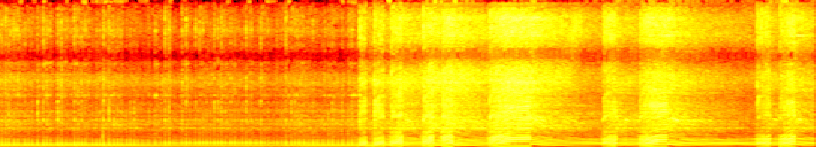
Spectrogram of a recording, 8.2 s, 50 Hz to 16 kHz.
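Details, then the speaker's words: Jonsered 2149 50cc racing chainsaw build, factory air intake, warmed up for first cuts: rapid revving bursts with ragged popping and crackle at high speed instead of a clean scream; builder fairly certain the ignition coil is failing. "It's got some coil issues. It won't clean up. She's got a pop to it, just almost like your four-stroking or whatever, but different."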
